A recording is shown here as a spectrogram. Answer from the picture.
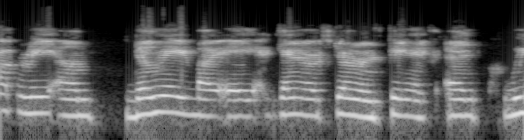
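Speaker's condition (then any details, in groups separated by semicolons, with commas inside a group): Cerebral palsy; mild speech impediment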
